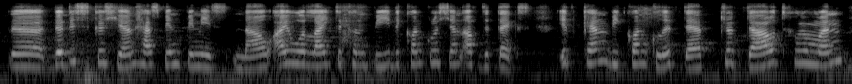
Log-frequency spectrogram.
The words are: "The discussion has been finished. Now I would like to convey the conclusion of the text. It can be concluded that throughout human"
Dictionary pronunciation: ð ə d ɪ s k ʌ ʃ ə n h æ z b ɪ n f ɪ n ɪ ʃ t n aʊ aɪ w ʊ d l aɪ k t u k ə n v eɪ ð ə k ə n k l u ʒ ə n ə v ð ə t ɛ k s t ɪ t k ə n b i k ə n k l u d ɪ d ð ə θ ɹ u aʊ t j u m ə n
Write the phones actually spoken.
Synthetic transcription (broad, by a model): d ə d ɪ s k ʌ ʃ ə n h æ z b ɪ n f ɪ n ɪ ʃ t n aʊ aɪ w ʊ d l aɪ k t u k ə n p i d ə k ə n k l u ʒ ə n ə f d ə t ɛ k s t ɪ t k ə n b i k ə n k l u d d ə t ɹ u aʊ t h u m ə n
